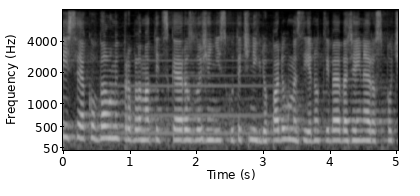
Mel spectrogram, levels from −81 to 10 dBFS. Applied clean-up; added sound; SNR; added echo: none; Bowed string instrument; 19 dB; none.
